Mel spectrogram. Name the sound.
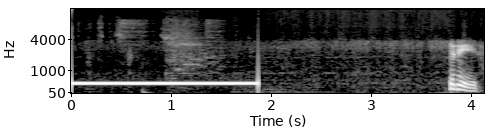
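phone call being dialed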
